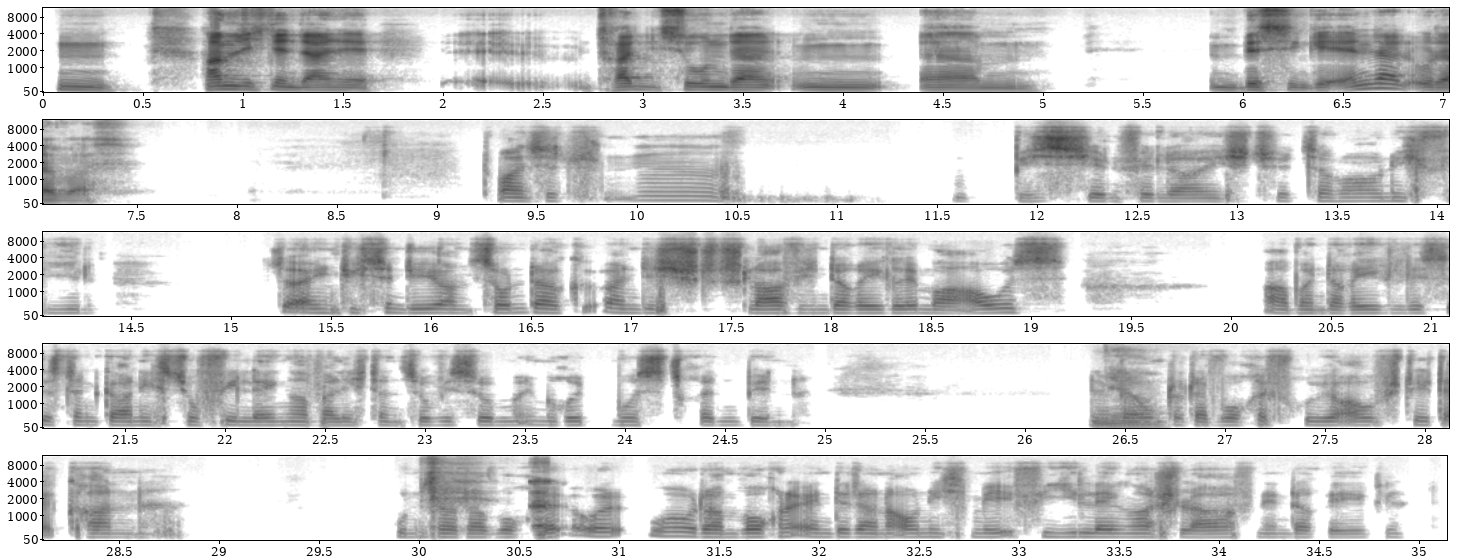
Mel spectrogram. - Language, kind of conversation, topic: German, unstructured, Was macht einen perfekten Sonntag für dich aus?
- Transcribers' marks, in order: other noise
